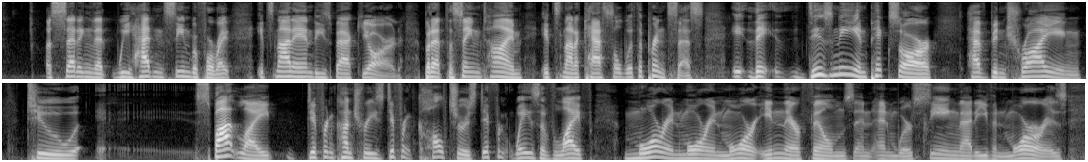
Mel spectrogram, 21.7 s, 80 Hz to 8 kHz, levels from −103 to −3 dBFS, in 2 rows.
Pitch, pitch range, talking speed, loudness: 155 Hz, 140-180 Hz, 160 wpm, -27 LUFS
